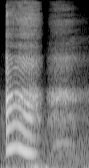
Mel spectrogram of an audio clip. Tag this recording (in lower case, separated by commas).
breathing, human voice, gasp, respiratory sounds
